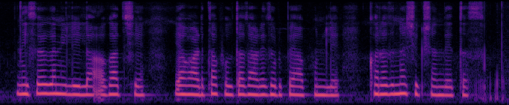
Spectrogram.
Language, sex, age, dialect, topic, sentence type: Marathi, female, 31-35, Northern Konkan, agriculture, statement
